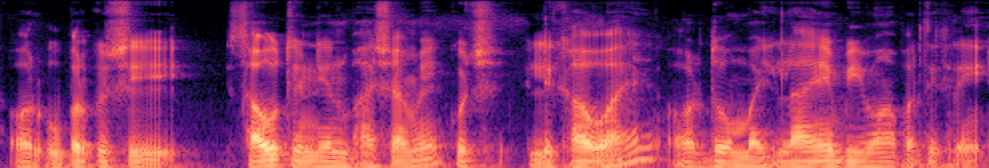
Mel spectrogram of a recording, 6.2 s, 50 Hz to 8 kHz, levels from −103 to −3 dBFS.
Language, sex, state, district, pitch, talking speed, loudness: Hindi, male, Rajasthan, Jaipur, 85 Hz, 195 wpm, -20 LUFS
